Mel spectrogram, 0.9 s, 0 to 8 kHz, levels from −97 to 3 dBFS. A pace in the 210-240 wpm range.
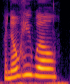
No: fast, 275 wpm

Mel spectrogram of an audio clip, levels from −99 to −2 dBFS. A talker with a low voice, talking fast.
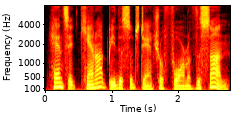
Yes: low, 115 Hz; fast, 215 wpm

